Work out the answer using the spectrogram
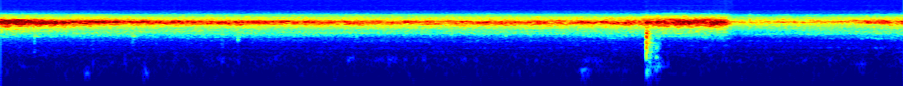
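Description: Oil steadily sizzling in a kadai of frying black mushrooms and spices, with one sharp knock a little after six seconds. The sizzle drops away suddenly about seven seconds in.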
